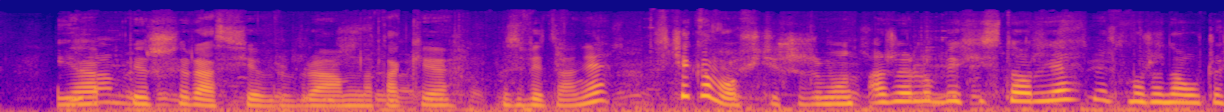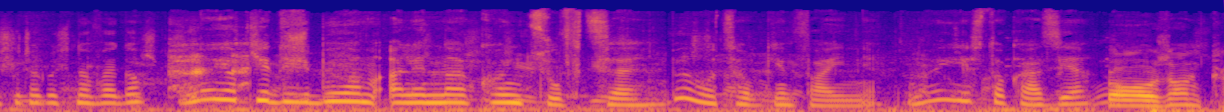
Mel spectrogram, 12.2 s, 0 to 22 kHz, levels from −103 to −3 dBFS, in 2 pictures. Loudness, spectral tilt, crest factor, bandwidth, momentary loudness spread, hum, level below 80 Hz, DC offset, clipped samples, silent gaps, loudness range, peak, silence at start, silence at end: -29 LUFS; -5.5 dB/octave; 18 dB; 16 kHz; 8 LU; none; -44 dBFS; under 0.1%; under 0.1%; none; 3 LU; -10 dBFS; 0.3 s; 0 s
